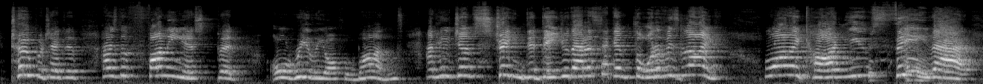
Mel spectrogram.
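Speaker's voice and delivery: loud, high, exasperated yelling; angry outburst. A narrator's reading. Marinette exploding at Adrian over Chat Noir, loud angry. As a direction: unload everything at once. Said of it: "She was on a roll now".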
